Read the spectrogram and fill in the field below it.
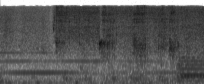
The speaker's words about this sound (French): Tu fais un peu d'eau sur le visage?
